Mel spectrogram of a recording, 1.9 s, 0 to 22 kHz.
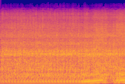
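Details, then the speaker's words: KSR Moto with Austrian AM6 50cc two-stroke, warming up: idles and blips with a rough, rattly mechanical clatter under the exhaust; the mechanic suspects the bearings need work, unconfirmed. "ale powiem naprawdę hałasuję ten silniczek Nie podoba mi się sam będą łożyska do roboty"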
